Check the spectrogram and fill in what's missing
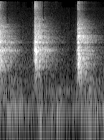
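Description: A child's toy blocks are tapped together in a steady rhythm about half a second apart. Each tap is a sharp, bright click with no low end that fades within a fraction of a second.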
